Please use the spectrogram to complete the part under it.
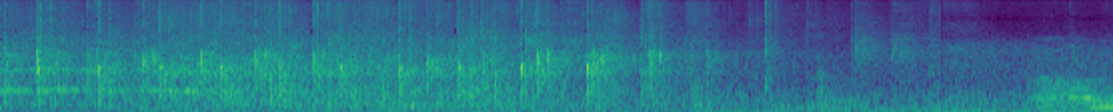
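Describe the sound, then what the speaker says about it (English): An audience claps in a steady patter of applause for new National Beta Club inductees, with a voice speaking over it before the clapping fades. "Let's give our new inductees a hand."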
